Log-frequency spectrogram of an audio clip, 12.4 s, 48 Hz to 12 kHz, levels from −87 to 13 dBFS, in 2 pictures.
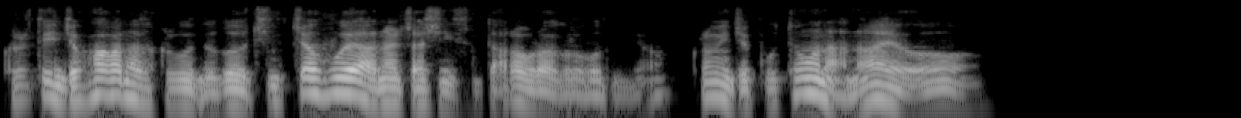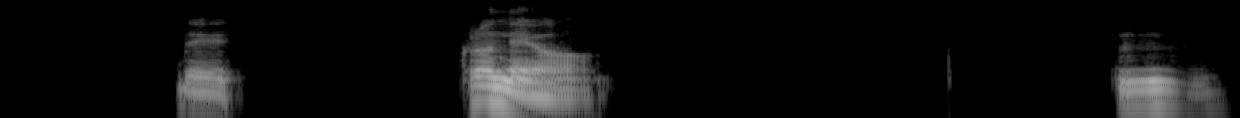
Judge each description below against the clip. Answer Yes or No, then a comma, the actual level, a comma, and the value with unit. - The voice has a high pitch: No, very low, 95 Hz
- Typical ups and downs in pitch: No, wide, 5.7 semitones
